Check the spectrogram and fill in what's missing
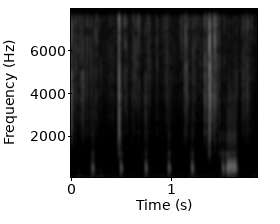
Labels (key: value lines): label: biophony, knock croak
recorder: SoundTrap 300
